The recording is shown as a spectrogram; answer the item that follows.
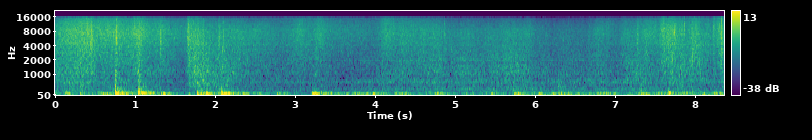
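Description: Loose paper rustling and crunching as dancers leap into and scramble over a heap of it, with several dull thuds of landings in the first three seconds, then a steadier rustle.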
